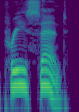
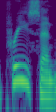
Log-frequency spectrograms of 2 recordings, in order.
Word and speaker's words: present: But as a verb, to present, the stress shifts to the second syllable, present. Okay, I see. So, I received a present, versus, I will present my findings.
